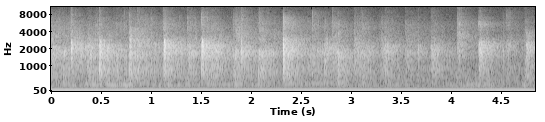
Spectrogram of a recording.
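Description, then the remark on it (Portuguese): A round of applause at a ceremony as an honorary title is handed over, dense overlapping claps with a few sharper, louder slaps standing out, sustained steadily for several seconds before thinning slightly toward the end. “Salva de palmas.”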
